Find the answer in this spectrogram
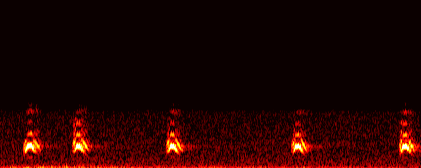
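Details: Crows fighting, giving five short harsh caws spaced unevenly over about four seconds, each a brief burst; faint low rumble of background noise underneath.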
